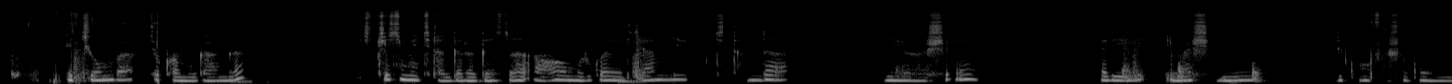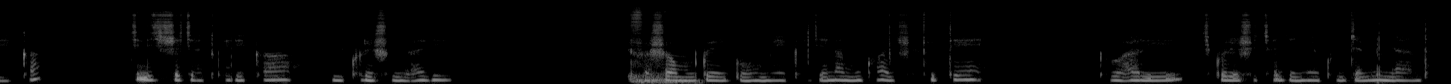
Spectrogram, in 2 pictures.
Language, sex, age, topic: Kinyarwanda, female, 18-24, health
